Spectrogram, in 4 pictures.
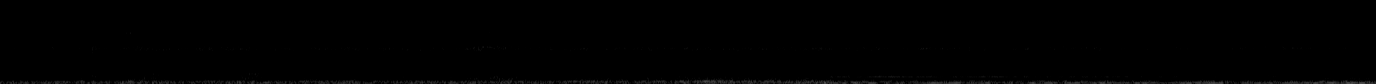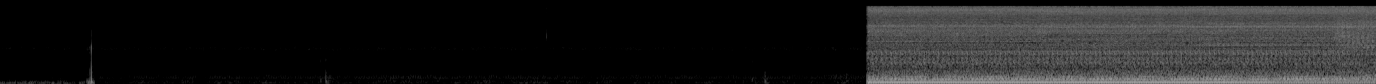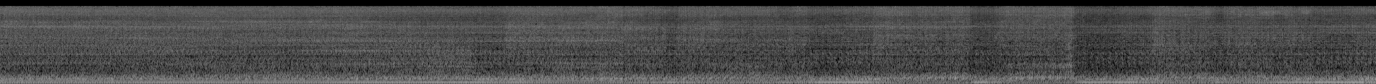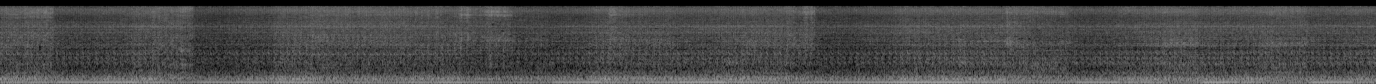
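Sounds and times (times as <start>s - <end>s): belt grinder motor hum: 22.4s - 55.0s
wood sanding on grinder belt: 22.4s - 55.0s.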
